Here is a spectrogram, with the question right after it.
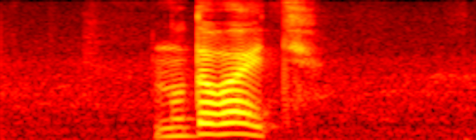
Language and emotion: Russian, neutral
